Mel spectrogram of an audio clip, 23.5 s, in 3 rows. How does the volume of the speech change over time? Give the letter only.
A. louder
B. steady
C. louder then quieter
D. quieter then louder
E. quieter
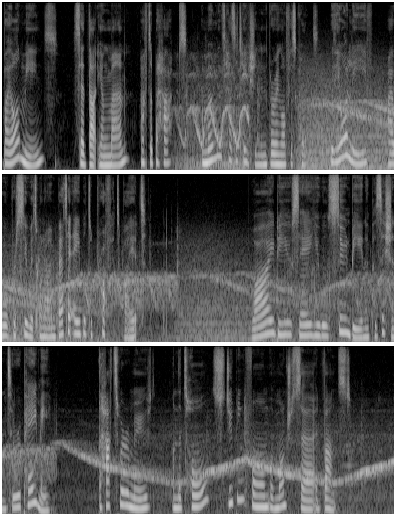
B.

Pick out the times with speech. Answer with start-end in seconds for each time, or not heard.
0.0-10.8, 12.8-16.8, 17.6-22.8.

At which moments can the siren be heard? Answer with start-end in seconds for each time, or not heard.
3.4-23.5.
